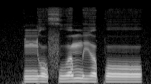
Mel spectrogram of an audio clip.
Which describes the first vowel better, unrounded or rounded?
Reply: rounded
